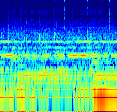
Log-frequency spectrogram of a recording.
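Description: Live rock concert music picked up by a phone from far back in an open-air venue: sustained chords held over a heavy bass.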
